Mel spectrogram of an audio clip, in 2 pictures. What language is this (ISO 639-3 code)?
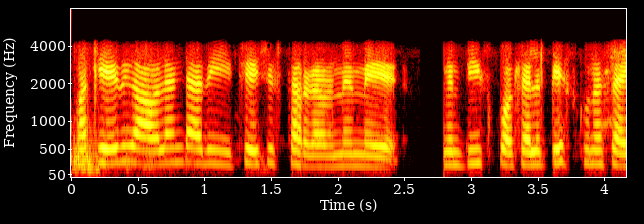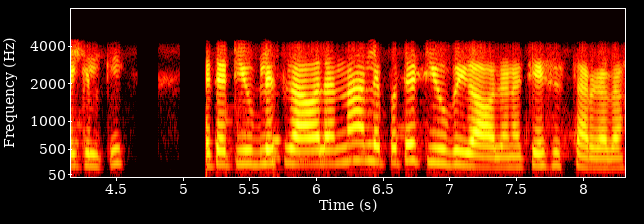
tel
